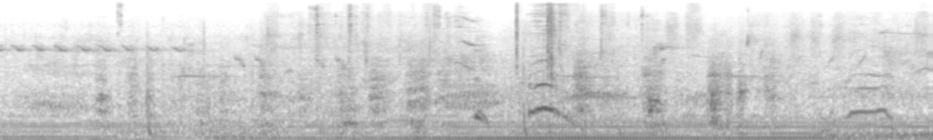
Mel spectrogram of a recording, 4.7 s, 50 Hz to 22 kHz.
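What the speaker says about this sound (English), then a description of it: "The dog whimpers nervously" Dog whimpering nervously in Baldur's Gate 3, a few soft high whines and yips with light panting over a quiet low ambient game drone, faint and close.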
